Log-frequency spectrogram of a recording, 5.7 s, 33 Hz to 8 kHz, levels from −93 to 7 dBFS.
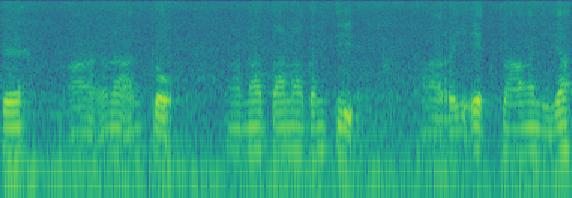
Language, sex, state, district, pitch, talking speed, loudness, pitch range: Mizo, male, Mizoram, Aizawl, 115 Hz, 115 wpm, -18 LUFS, 100-120 Hz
